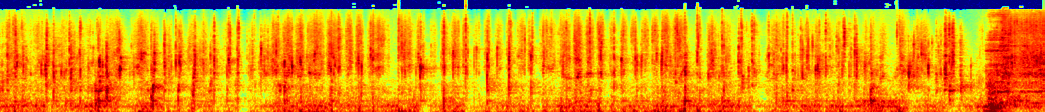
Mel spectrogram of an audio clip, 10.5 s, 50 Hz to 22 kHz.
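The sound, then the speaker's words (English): Water runs from a tap as hands are washed, a faint, steady rushing hiss that continues throughout with small fluctuations and shifts in tone near the end. “This is the way I wash my hands, wash my hands, wash my hands. This is the way I wash my hands to avoid COVID-19.”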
